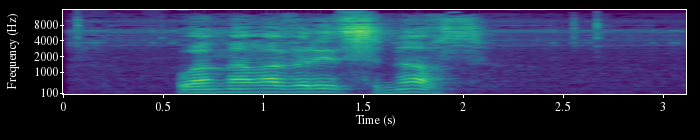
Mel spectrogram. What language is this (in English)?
Kabyle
